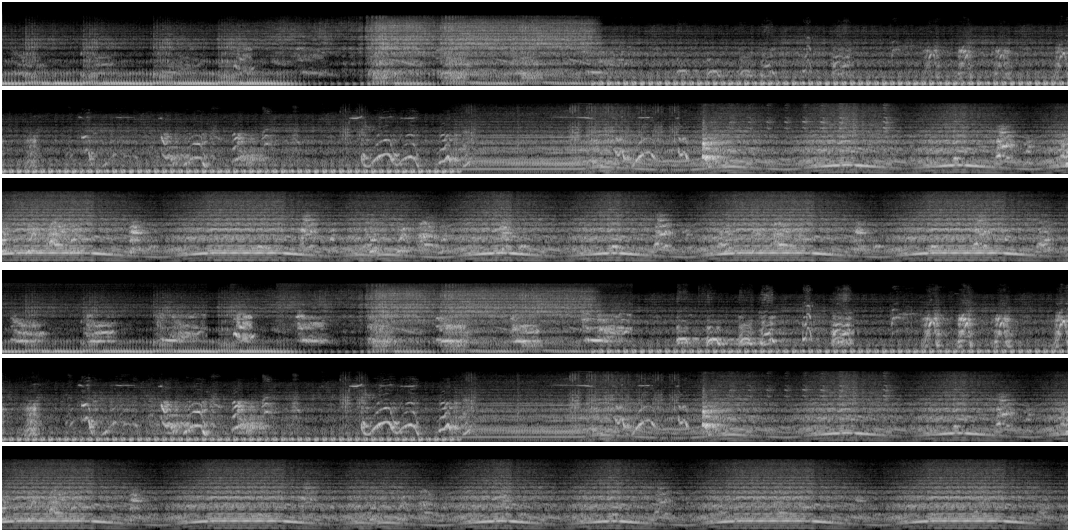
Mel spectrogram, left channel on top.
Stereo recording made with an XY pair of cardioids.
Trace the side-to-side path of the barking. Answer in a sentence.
In this clip you hear the barking move to the left.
